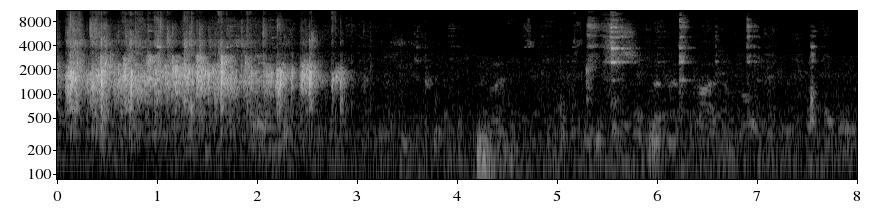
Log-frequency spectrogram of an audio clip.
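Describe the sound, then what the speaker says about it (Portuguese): Round of applause for a speaker at an afternoon tribute event, clapping that fades after a few seconds into a quieter room with faint clinks and a little talk. "uma salva de palmas para o senhor Eduardo Marçom"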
